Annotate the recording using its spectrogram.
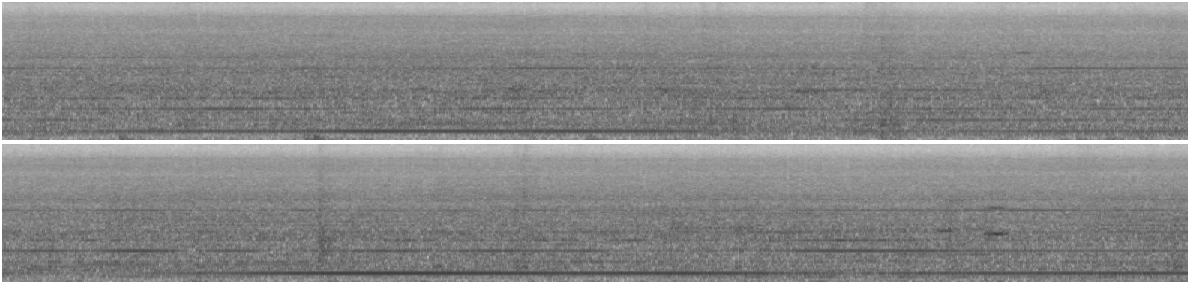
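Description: Robot vacuum cleaners hum and whir steadily.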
